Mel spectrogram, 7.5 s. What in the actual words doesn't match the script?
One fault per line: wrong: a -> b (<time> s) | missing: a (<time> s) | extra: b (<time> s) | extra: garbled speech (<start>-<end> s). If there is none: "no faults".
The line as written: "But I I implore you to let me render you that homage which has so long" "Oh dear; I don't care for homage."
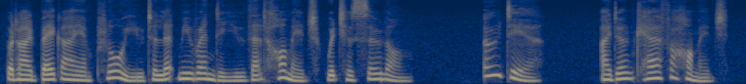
extra: beg (0.3 s)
